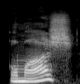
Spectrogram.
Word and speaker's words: homage: for pronouncing things wrong omage homage homage I hate you it's spelled homage I hate you so much homage like herb yeah herb herb homage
